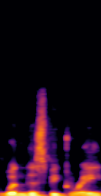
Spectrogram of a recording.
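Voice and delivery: ordinary delivery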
